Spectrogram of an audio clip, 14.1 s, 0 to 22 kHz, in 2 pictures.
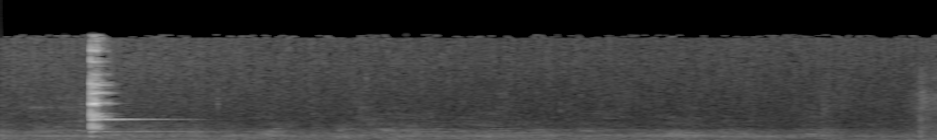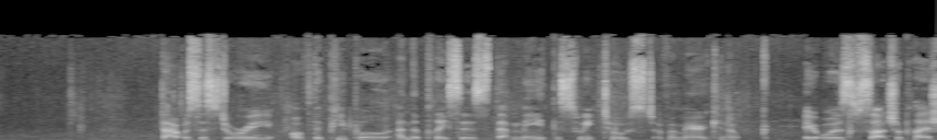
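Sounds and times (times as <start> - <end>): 
low murmur of room noise and voices: 0.0 - 14.0
glasses clinking in a toast: 0.7 - 1.6
speech: 8.2 - 14.0.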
